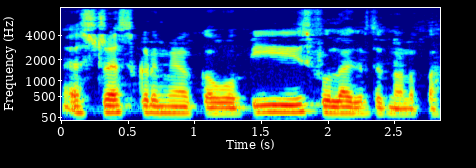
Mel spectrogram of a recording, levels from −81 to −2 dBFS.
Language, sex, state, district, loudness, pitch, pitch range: Kannada, male, Karnataka, Dharwad, -17 LUFS, 130 Hz, 115-135 Hz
